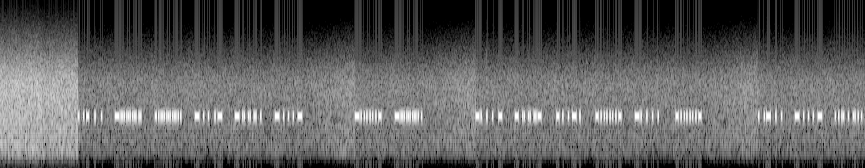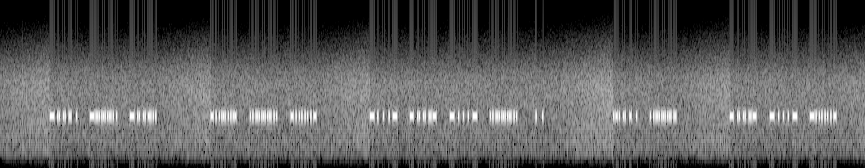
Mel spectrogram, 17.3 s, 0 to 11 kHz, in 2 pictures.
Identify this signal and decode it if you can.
Hellschreiber (Feld-Hell, 122.5 baud), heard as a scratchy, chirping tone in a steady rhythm, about 980 Hz. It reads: YB2MPN DE UA4OLO TNX FER QSO HANS, 73 AND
